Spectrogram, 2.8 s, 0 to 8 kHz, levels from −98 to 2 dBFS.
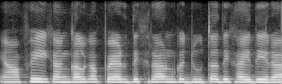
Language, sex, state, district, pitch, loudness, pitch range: Hindi, female, Uttar Pradesh, Hamirpur, 245 Hz, -14 LUFS, 235-250 Hz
